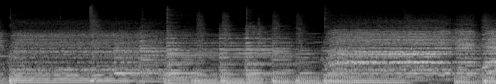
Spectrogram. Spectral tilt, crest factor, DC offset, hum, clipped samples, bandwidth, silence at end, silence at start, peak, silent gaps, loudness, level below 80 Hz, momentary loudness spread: -6 dB/octave; 16 dB; under 0.1%; none; under 0.1%; 15.5 kHz; 0 s; 0 s; -6 dBFS; none; -21 LUFS; -32 dBFS; 6 LU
